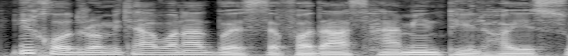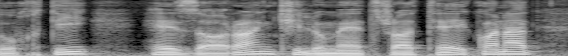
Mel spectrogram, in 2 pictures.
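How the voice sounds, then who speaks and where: A man's voice: sits low, expressive, no echo. A man presenting technology news as scripted narration.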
